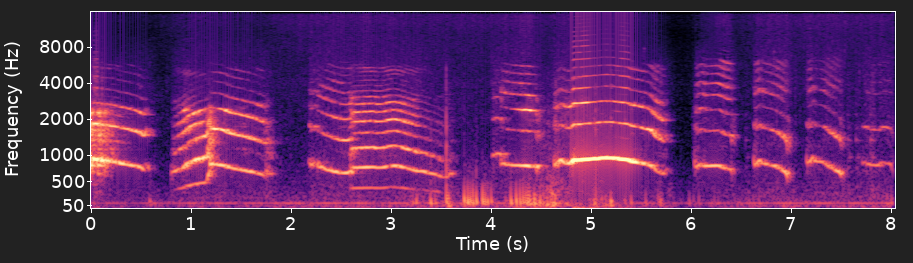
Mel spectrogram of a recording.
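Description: An Alaskan Malamute puppy howls in a string of short, wavering, rising-and-falling yowls.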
